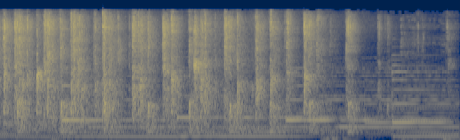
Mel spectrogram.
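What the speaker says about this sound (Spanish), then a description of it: "dale un aplauso al Señor esta tarde" A church congregation claps in a steady rhythmic beat, a run of even sharp claps over sustained musical tones that fades toward the end.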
